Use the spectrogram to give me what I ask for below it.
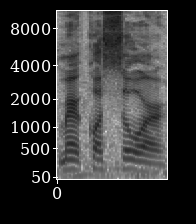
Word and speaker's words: Mercosur: as a travel document in what is mer mercosur region m-e-r-c-o-s-u-r america sword right pronounced m-e-r america sewer which is the majority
